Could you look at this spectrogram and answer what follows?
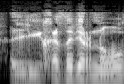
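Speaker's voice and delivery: slow, slightly choked voice; strangled complaint. A narrator's reading. Tap complains of being shut tight, mildly strangled. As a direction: complain as if lightly throttled, drawn out. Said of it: "сдавленно пожаловался кран".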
